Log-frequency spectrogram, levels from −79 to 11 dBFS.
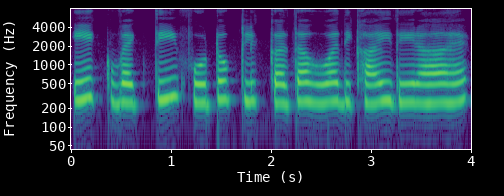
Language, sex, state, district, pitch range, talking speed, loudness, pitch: Hindi, female, Jharkhand, Ranchi, 245-270 Hz, 150 wpm, -14 LUFS, 255 Hz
